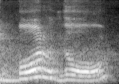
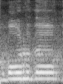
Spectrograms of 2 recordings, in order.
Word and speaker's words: Bordeaux: Cuando usted encuentre la combinación de letras E, A, U, esto se pronuncia O. Como la ciudad de Bordeaux, aquellos aficionados al ciclismo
